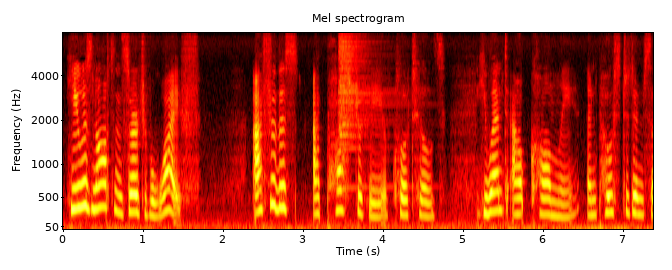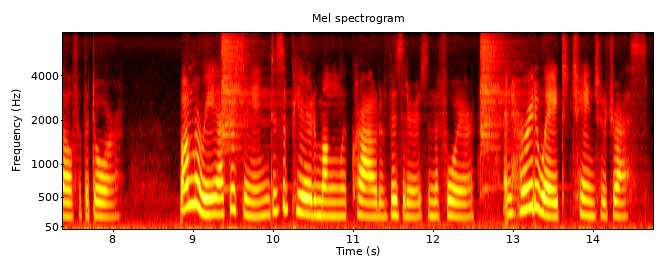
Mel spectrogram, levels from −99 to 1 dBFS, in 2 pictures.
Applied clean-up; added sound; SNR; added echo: none; Gong; 19 dB; none.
